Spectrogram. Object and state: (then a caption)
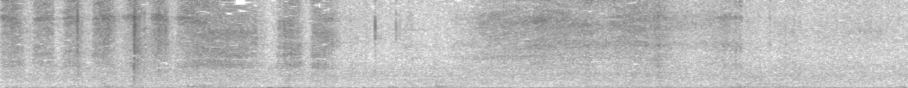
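Kinetic sand block rubbed with a wooden skewer. A wooden skewer is rolled and rubbed along the top of a solid rectangular block of pink kinetic sand under the fingertips, then drawn across its surface. The result is a steady, quiet, gritty rubbing with a soft low rumble underneath and a faint bright hiss.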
